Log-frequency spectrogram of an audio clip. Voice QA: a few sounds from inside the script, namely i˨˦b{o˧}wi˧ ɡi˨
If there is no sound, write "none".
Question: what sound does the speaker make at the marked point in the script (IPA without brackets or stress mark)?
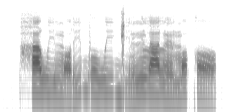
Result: o˧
